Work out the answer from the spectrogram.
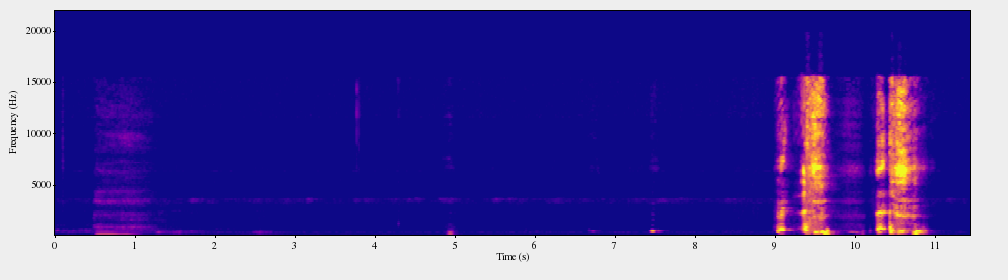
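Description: A quiet stretch with small sounds, then two loud, explosive sneezes close together: ordinary sneezing.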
